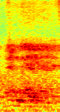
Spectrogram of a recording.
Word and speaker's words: Enem: Enem, eu digo e n ou chamo Enem? Enem.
